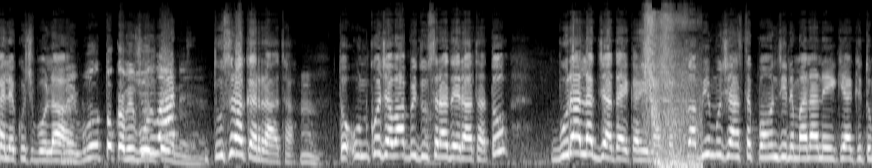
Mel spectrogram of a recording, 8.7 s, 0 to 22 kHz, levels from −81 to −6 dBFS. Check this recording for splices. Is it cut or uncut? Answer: cut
